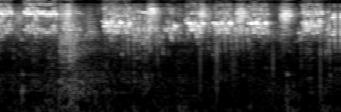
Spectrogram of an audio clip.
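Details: Budgies chattering in a busy stream of high, squeaky chirps and short squawks that overlap without pause.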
